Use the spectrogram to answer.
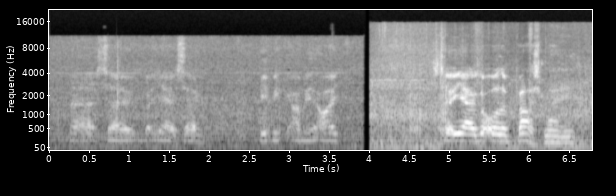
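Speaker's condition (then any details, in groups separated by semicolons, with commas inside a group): Motor neurone disease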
